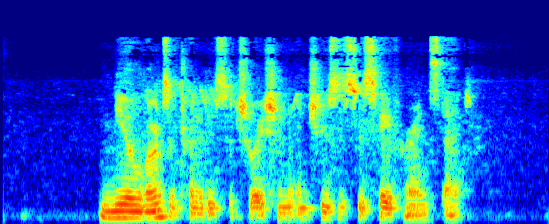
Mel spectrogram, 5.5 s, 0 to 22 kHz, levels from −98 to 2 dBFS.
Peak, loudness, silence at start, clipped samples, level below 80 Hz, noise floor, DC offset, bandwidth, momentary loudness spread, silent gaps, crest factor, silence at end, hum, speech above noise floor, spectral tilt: -4 dBFS; -20 LUFS; 1 s; under 0.1%; -58 dBFS; -68 dBFS; under 0.1%; 11.5 kHz; 10 LU; none; 18 dB; 0.75 s; none; 49 dB; -4.5 dB/octave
